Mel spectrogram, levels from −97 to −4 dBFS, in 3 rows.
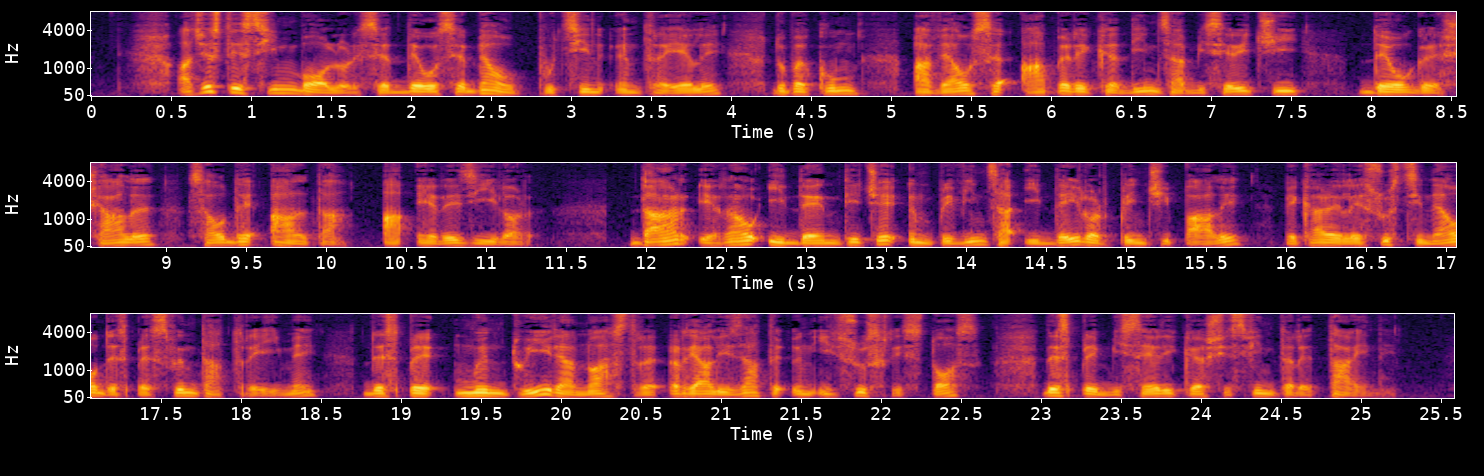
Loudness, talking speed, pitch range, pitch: -21 LUFS, 115 wpm, 80-100 Hz, 90 Hz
